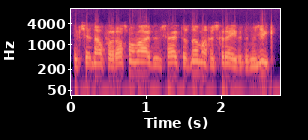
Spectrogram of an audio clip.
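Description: A man calling in to a radio show, his voice coming through a dull, narrow telephone line. He sits a little above the usual male pitch and keeps the chat easygoing and upbeat. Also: fairly even intonation, fast talker, dry recording. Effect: heard over a telephone line on the radio. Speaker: radio show caller, a singer promoting his single. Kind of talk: casual on-air phone chat. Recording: thin, dull phone-line sound.

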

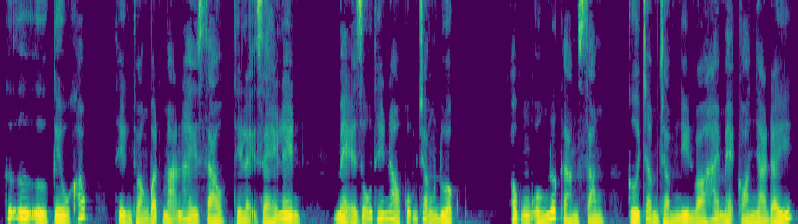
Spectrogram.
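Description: Audiobook narrator, woman, measured delivery; mellow tone, dry sound. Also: lowish voice, slightly rough, dry recording. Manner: steady, measured storytelling.

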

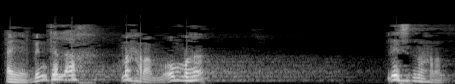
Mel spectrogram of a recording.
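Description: A man teaching Islamic law to a class, quizzing his students and repeating rules slowly. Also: fairly high pitch, very animated, creaky, darkish tone. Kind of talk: classroom lesson with questions to students. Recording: dull lo-fi recording, long reverb.

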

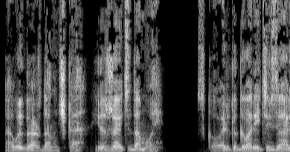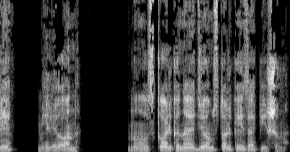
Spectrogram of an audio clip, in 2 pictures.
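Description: A brusque, exasperated official with a low, husky voice, read by a male narrator close to his own. The recording is dry and close. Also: big pitch swings, moderate pace, no room sound, heavily acted. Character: gruff official man, Tikhonov.

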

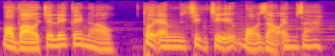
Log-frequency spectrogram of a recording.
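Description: A man's voice: medium pitch, lively intonation, fast talker, soft background music, natural voice. A man voicing a cowardly young male street thug who sobs, pleads and slips into rhymed verse. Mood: pleading.

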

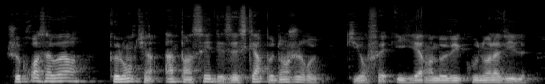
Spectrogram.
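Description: Casual: guy reading as a fussy little police commissioner, pompous and chatty, kinda low voice, storybook style. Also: normal speed, close to an everyday voice. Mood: bluff, chatty. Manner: chatty, self-important, confiding.

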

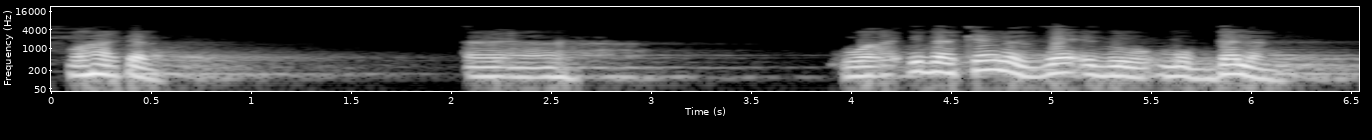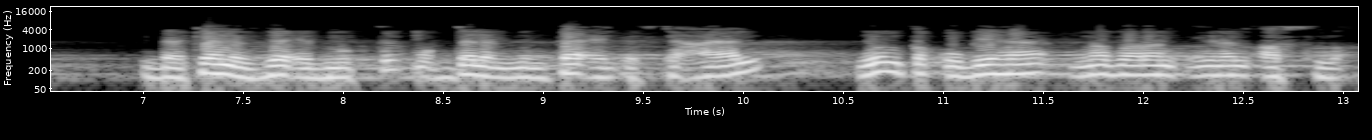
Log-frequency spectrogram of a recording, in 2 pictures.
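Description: A husky male teacher gives a slow, patient grammar lecture. He repeats each example several times and puts questions to the class. The recording is dull, with a long hall reverb. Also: mid-range voice.

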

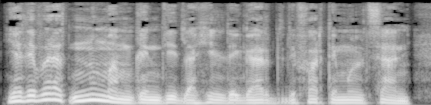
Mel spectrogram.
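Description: A man's voice: sits low, big pitch swings, darkish tone, no room sound. A man doing a pompous, self-pitying aging piano teacher. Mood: musing. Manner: theatrical, pathetic declaiming.

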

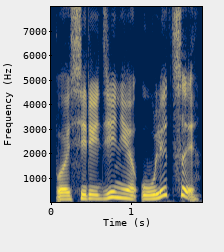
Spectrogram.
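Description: A woman's voice: low voice, expressive, measured pace, no room sound, studio quality. A woman voicing a cocky young street newsboy who talks in a slangy, scoffing, drawling way.

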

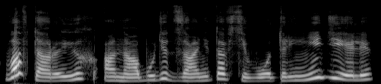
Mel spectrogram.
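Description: A woman voicing a calm, self-assured wealthy man who speaks in a measured, slightly condescending way, pitched a little lower than her narration. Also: dry recording, clean studio sound, lightly acted.

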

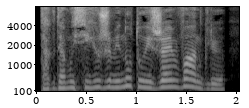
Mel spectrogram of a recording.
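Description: A woman's voice: medium pitch, quick pace, no echo, close to an everyday voice. A woman reading the lines of a proud, anxious young English lady in an audiobook, with agitated exclamations.

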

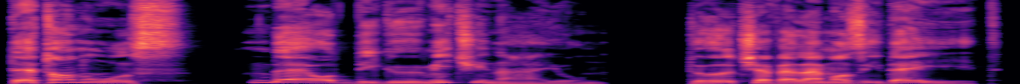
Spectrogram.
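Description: A woman's voice: extremely low pitch, expressive, creaky, dark tone, voice pushed up, heavily acted. A man reading aloud and voicing a bold young woman who insists and mocks her rival. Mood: brazen insistent. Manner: insistent, mocking, brazen.

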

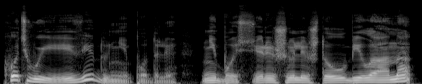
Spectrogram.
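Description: A man's voice: low-pitched, big pitch swings, normal speed, warm tone, dry recording, studio quality. A man voicing a worried father who talks in a plain, folksy way. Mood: confiding. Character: weary, worried older father, plain-spoken.

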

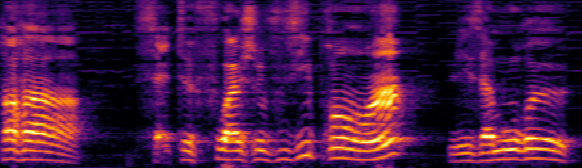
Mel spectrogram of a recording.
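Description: A reader voicing a jovial, booming older fishmonger in an audiobook, loud and full of mock anger. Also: slow pace, soft background music. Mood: mock-angry. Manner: loud, laughing, mock-angry. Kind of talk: audiobook reading.

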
